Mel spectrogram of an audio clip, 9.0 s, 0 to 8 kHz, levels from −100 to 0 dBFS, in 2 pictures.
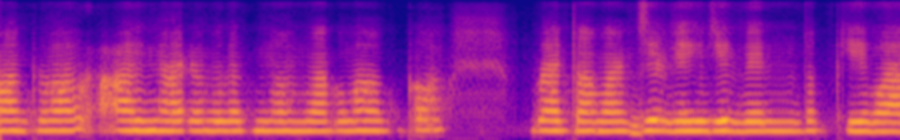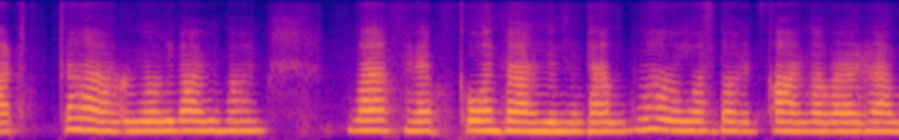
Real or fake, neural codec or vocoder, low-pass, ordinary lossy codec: fake; codec, 16 kHz, 0.5 kbps, FreqCodec, smaller model; none; none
